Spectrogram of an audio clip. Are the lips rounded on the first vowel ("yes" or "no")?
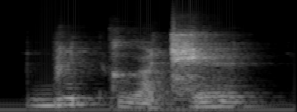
no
